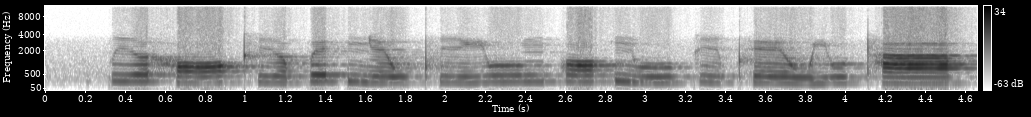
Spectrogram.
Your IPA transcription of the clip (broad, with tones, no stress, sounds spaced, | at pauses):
p i˧ ə̯ h ɔː˩˧ kʰ i˩ ə̯ p e˧ t̚ ɲ e˩ w pʰ i˩ j uː˧ ŋ k ɔː˧˥ k̚ ɲ uː˩˧ k i˧˩ pʰ eː˧˩ w j u˧˩ t̪ʰ a˧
